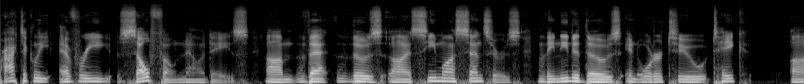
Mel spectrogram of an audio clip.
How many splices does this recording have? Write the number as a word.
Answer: two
